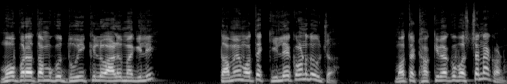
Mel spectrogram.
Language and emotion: Odia, angry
